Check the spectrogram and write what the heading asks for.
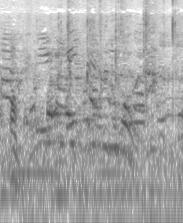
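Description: Children playing, several voices calling and chattering over one another.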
